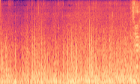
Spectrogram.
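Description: A violent gale buffets the microphone on open grassland by a lake along a high-plateau cycling route, a loud continuous roar with deep blustery rumble, a voice faintly present beneath it.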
